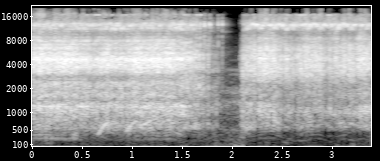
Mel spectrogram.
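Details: Power ratchet tool, aftermarket brand about 4–5 years old, after repair and reassembly: high, even motor whir with a fast smooth ratcheting buzz and a brief stop; the ratchet head now spins freely and healthily.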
